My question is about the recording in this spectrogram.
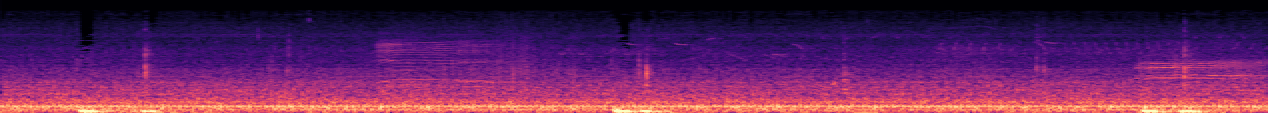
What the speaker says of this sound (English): Sheep seem to have a lot to say today.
